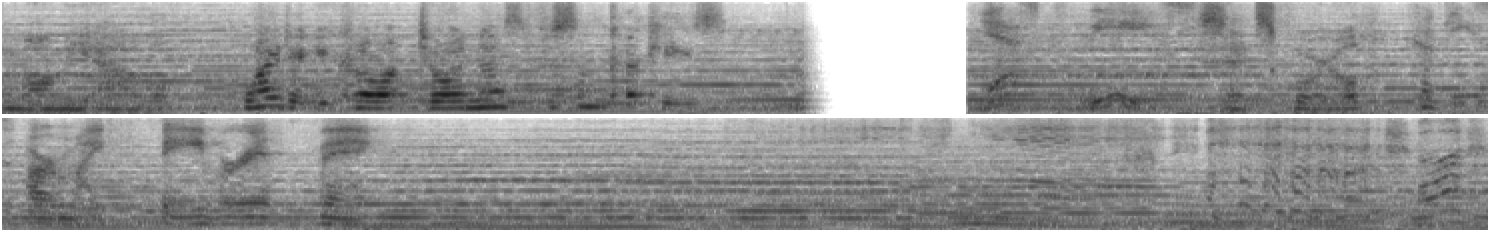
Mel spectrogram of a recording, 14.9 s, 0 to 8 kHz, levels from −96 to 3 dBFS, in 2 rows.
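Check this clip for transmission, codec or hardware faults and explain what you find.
Two faults stand out, both from the receiving side of a call carried over G.722 at 64 kbps, whose band stops at 8 kHz.

From 4.00 to 4.84 s there is a call audio freeze, likely caused by packets stalling in transit until the jitter buffer ran dry. The last sound is stretched into a fading buzz or hiss, then about 0.73 s of silence, and the audio resumes exactly where it stopped. Unlike a dropout, nothing is lost; the stream is simply about 0.82 s later.

From 10.87 to 11.91 s a jitter buffer speed-up runs the sound at about 109% speed. The receiver clipped out repeated pitch-period-sized slices, about a tenth of a second in total, to drain excess buffered audio. It sounds hurried but keeps its pitch, unlike a sample-rate error, which would shift the pitch with the speed.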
